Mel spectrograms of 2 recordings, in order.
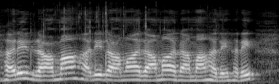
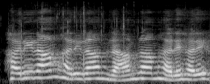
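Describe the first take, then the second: First: The name ends with an added long a vowel. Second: The name ends on the m, with no final vowel.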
